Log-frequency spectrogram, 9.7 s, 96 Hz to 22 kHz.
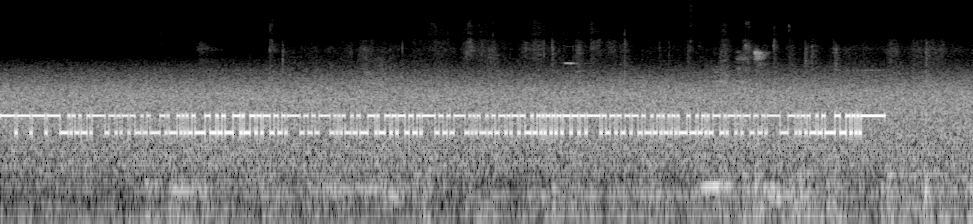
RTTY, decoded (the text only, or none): CQ TEST OZ8IVR OZ8IVR CQ F1WWU DE BG8OF TNX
